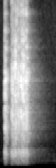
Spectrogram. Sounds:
Mechanisms, Ratchet

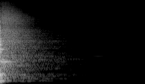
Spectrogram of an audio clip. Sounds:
Percussion, Musical instrument, Snare drum, Music, Drum

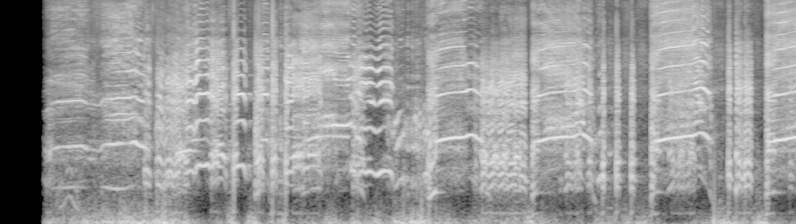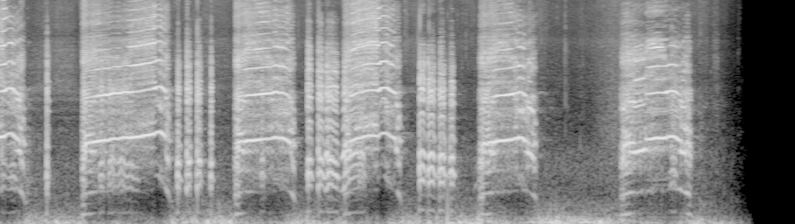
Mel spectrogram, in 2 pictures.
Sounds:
livestock, Animal, Fowl

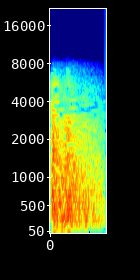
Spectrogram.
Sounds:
Explosion

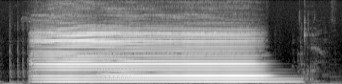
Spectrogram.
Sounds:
Musical instrument, Music, Bowed string instrument

